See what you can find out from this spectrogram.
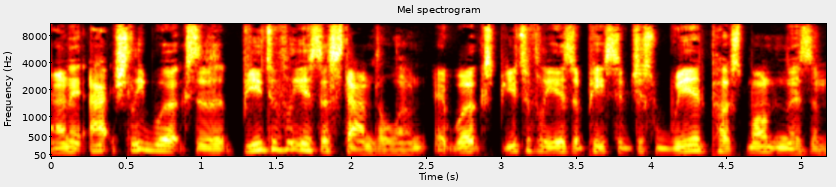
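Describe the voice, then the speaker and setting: Speaking very fast with hardly any pauses, a man with an English accent uses lively intonation at a medium pitch, in a dry, close sound with no echo and a very clean recording with a silent background. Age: 40s. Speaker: podcast company co-owner and writer. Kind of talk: casual chat.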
